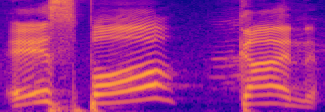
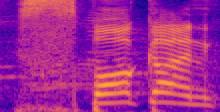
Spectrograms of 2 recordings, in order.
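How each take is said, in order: First: "spoken" stretched slowly in two parts, spo, then kan; syllable by syllable. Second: Said in the usual way. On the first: Shown as a demonstration. Teacher dictating the verb form to class, syllable by syllable. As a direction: draw out "spoken", pausing before the last syllable.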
